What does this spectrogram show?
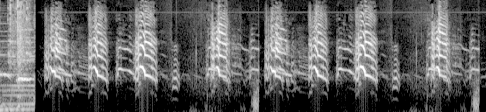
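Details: Heuglin's (Siberian) gull (Larus heuglini), a seabird, from Sri Lanka, where Colombo's Port City is noted; it gives a series of loud, nasal, laughing calls, each a quick cluster of yelping notes about once a second, after a brief burst of music.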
